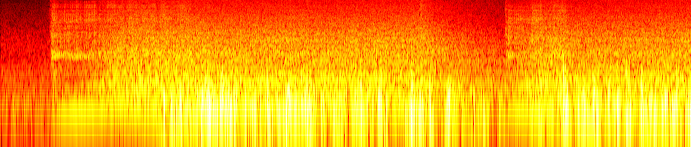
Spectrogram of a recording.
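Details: Second-hand Danfoss Maneurop cold room compressor with gauges fitted: rough, uneven clattering over a motor hum, irregular knocks about three per second; it runs but builds no pressure, suspected major mechanical failure.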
